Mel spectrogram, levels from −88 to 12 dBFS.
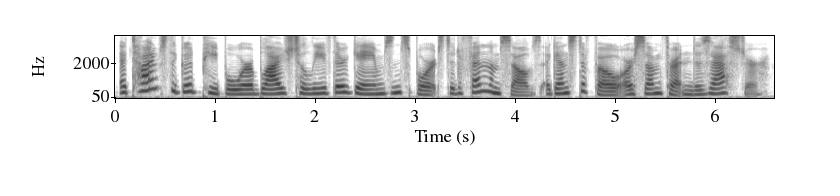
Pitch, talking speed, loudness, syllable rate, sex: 240 Hz, 210 wpm, -20 LUFS, 6.1 syllables/s, female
